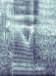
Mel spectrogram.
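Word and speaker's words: ceilidh: it a Kaylee and it's spelled in interestingly said the Celtic spelling c-e-i-l-i-d-h pronounced Kaylee and essentially means that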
